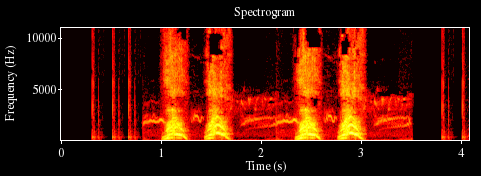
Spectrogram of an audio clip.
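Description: A parrot squawks loudly a few times.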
